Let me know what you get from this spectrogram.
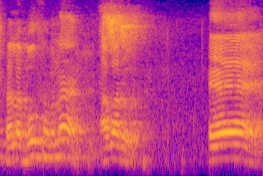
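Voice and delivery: ordinary talk, nothing marked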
